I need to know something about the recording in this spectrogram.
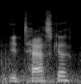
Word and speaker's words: Itasca: This is a Itasca. Is that how you pronounce it? Itasca.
